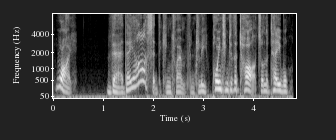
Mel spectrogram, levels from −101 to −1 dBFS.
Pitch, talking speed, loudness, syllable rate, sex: 190 Hz, 185 wpm, -20 LUFS, 5.4 syllables/s, male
